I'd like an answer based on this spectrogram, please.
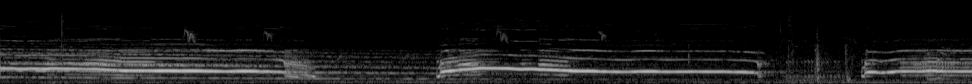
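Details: Dog howling in three drawn-out tonal phrases of several seconds each, each slowly sinking in pitch, separated by short pauses.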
